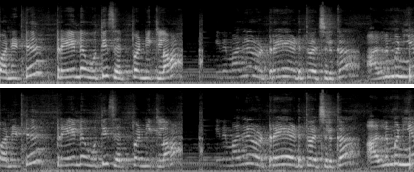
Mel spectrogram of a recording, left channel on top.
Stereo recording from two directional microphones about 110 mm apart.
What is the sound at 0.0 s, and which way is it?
A woman's voice, 35° left (ahead or behind).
